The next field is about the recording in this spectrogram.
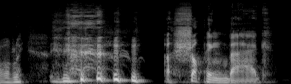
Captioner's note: laughs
